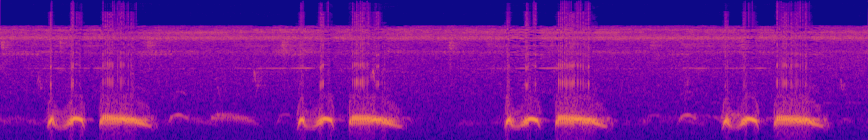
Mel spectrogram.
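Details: Spotted dove lure call for trapping, repeated four times about every two seconds. Each phrase is a quick double coo, then a sustained falling coo, with softer coos from another dove between phrases.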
